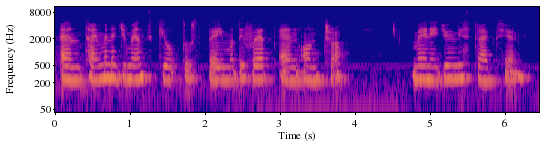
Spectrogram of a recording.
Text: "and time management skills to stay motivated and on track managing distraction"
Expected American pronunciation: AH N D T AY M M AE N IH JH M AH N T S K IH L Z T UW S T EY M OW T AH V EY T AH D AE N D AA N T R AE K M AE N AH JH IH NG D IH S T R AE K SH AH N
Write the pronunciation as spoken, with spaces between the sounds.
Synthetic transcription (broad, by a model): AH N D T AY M M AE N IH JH M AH N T S K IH L T UW S T EY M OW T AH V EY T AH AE N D AA N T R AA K M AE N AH JH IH NG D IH S T R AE K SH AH N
